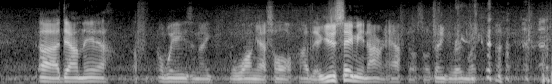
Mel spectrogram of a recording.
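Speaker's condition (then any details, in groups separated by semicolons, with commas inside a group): No condition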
